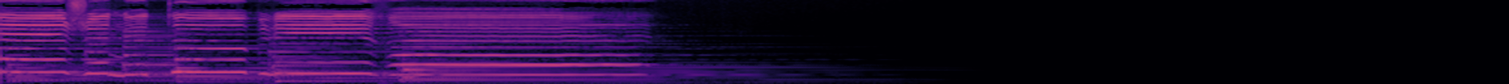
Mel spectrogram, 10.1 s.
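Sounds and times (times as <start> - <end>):
traditional song: 0.0 - 4.6.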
